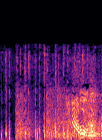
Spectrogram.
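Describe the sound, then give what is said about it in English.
Horses gallop up a bank, starting with a few sharp hoof thuds and building into a dense, loud rush of hoofbeats, with voices mixed in. “The outlaws turned off, urging their horses up the bank until they had gained the cover of the trees.”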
